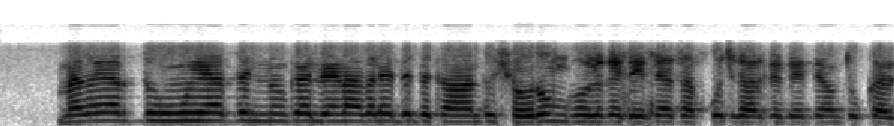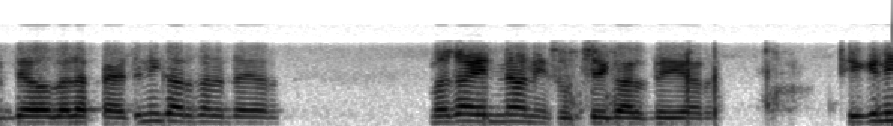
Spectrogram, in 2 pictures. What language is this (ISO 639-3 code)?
pan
